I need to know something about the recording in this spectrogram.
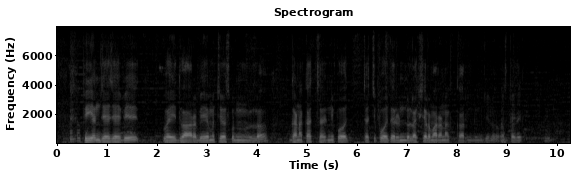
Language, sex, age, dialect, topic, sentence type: Telugu, male, 18-24, Central/Coastal, banking, statement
